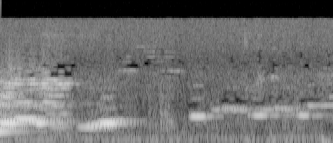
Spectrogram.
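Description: Birds singing in the trees: a run of clear, whistled chirping notes that rise and fall, starting in a rich warbling cluster, then thinning into a few short, separate calls.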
